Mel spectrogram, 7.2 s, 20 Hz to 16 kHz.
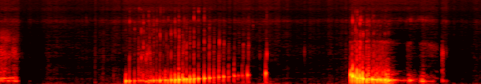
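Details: Gurgling, rising growling rumbles from an empty stomach after about 4 hours without food: hunger borborygmi (bowel sounds).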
